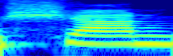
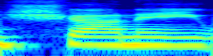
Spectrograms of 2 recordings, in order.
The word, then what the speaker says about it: Channe: up and I'm I'm Shan music but it's spelled weird so it's c h n NE E Shan Shanny whatever you want to call me music there we go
